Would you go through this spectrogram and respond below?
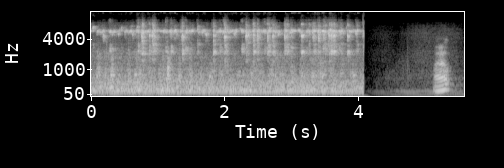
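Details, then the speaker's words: Old Kenmore Series 70 clothes dryer running: shrill bird-like chirps about three a second over drum rumble; idler roller pin spinning instead of the roller turning on it, causing the squeak. "now as you could clearly see the pin is spinning the roller should be spinning on the pin that's what's creating the squeak"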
